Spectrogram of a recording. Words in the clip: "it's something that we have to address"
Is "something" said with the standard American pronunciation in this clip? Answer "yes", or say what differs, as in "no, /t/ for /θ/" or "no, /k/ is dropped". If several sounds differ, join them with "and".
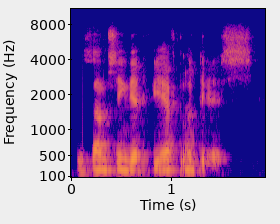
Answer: no, /s/ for /θ/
